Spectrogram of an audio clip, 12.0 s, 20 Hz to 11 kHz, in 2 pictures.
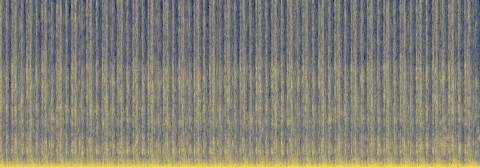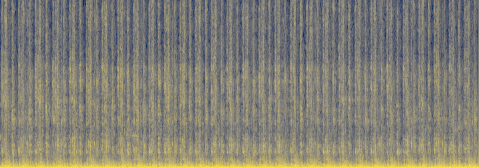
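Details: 1977 Buick Electra 225, Buick 350 V8, sitting for decades, running with exhaust pipes removed after a clogged catalytic converter overheated: very loud, raw, deep rumble with blunt firing pulses and no muffling.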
